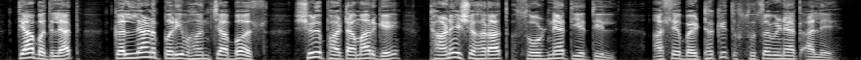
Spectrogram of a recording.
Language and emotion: Marathi, neutral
